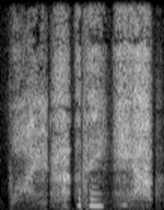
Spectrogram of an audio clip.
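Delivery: barely voiced, breathy question; breathed whisper. A narrator's reading. Narrator asks Tess behind the door, whispering. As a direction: breathe the question, afraid to be heard. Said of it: "I breathed".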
